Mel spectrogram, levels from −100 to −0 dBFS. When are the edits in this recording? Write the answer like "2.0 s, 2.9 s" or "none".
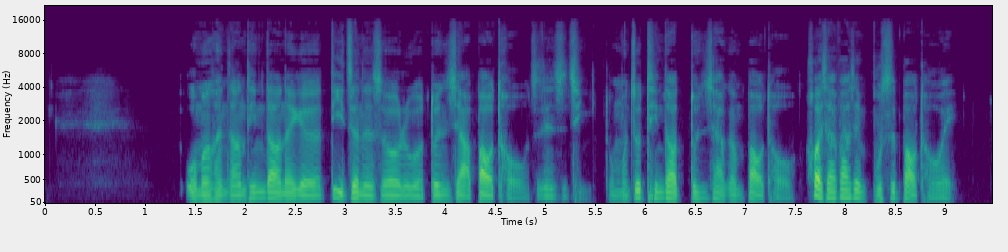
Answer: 5.5 s, 6.4 s, 7.6 s

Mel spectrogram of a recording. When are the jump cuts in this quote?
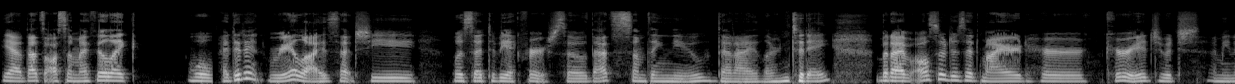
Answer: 2.1 s, 5.1 s, 8.7 s

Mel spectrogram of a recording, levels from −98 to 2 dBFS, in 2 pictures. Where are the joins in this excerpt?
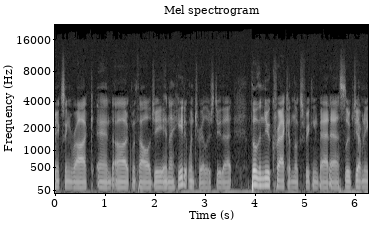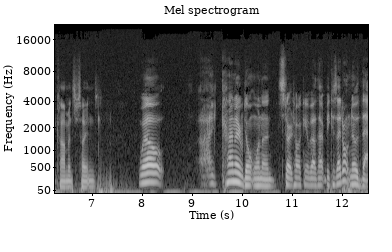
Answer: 1.5 s, 6.7 s, 10.0 s

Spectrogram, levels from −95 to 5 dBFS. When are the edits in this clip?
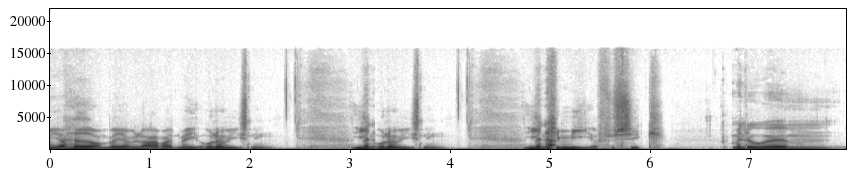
3.2 s, 6.9 s

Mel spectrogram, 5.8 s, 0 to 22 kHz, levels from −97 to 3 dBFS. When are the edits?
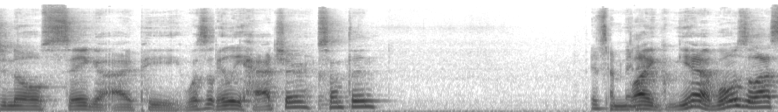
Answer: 1.6 s, 2.4 s, 4.6 s

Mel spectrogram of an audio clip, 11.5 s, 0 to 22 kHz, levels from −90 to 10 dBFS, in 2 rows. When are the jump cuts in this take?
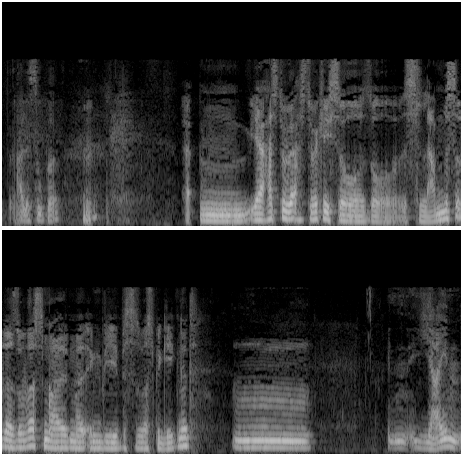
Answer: none

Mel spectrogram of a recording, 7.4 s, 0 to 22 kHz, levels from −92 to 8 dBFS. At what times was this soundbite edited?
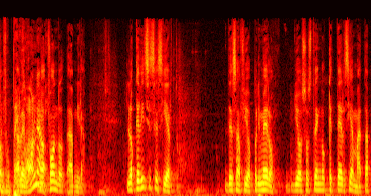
1.0 s, 1.5 s, 5.8 s

